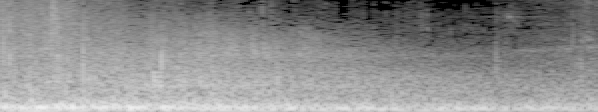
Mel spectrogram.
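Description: In the video game Hogwarts Legacy, a Confringo blasting spell explodes with a loud, booming burst that quickly decays into a rumbling tail.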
